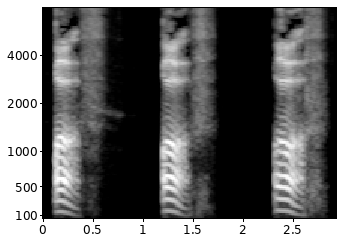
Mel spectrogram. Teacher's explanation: কফ, কফ উচ্চারিত হয় জিহ্বার গুড়া তার বরাবর উপরে তালুর সঙ্গে লাগিয়ে। জিহ্বার গুড়া মানে ওই যে ভিতরের অংশ, ওইটা যখন উপরের তালুর সাথে লাগবে তখন তখন কফ উচ্চারিত হবে।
